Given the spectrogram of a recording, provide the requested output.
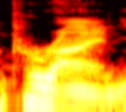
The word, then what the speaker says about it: Perrine: John Perrine rhymes with wine.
